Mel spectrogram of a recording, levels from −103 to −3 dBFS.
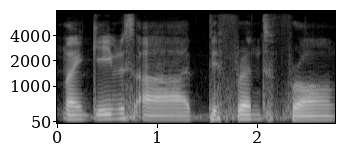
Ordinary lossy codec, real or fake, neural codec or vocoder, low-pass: MP3, 64 kbps; real; none; 7.2 kHz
